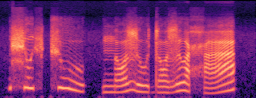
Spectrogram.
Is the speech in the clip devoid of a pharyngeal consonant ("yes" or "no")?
no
